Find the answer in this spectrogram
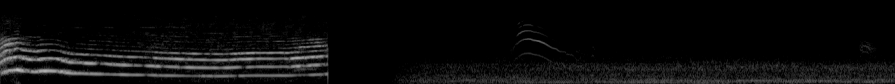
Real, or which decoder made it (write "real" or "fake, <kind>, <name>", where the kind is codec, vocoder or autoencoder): real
